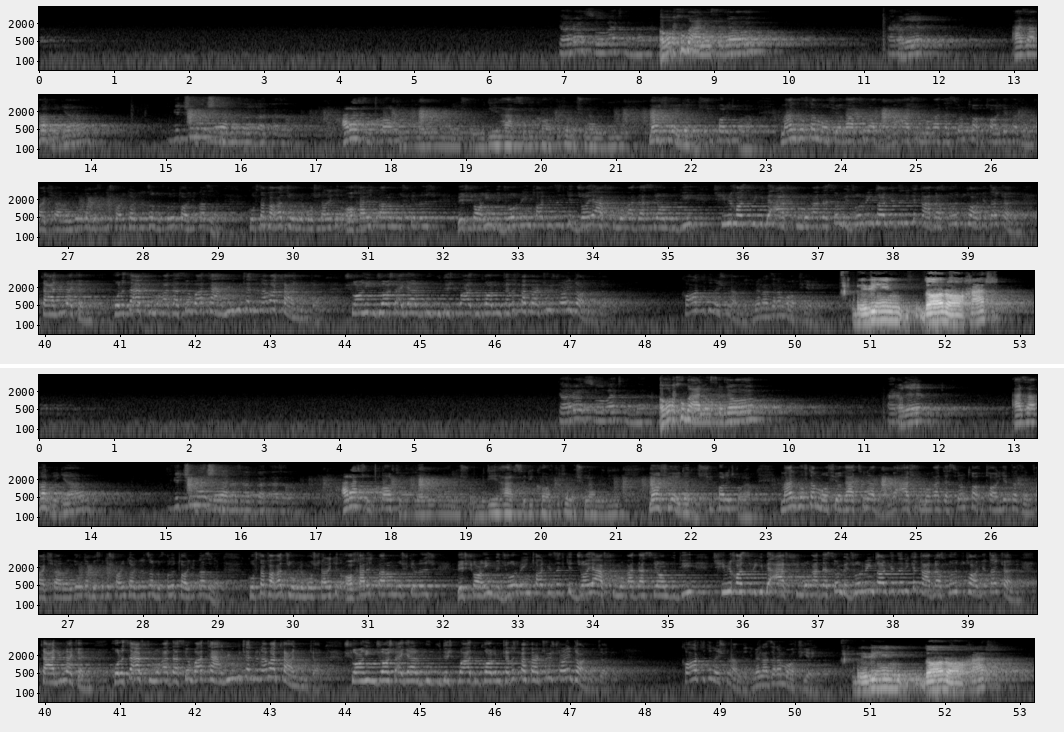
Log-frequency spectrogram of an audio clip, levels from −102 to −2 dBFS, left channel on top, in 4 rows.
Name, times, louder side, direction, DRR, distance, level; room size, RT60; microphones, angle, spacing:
voice 1, 6.9-8.2 11.3-11.9 15.0-16.8, right 1 dB, 25° right, 4 dB, 1.2 m, -57 dB
voice 2, 8.3-9.6 11.4-11.8 13.0-14.0 15.6-15.8 17.3-21.0 21.4-22.8 23.2-29.0 29.4-31.9 32.2-40.6 40.9-47.5 48.5-50.3, right 3 dB, 55° right, 6 dB, 1.1 m, -50 dB
sound 1, 15.2-27.6, right 1 dB, 80° right, 3.6 m, -62 dB
voice 3, 50.6-52.7, left 8 dB, 75° left, 17 dB, 0.4 m, -30 dB
21.0 x 9.4 x 5.1 m, 2.6 s
head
